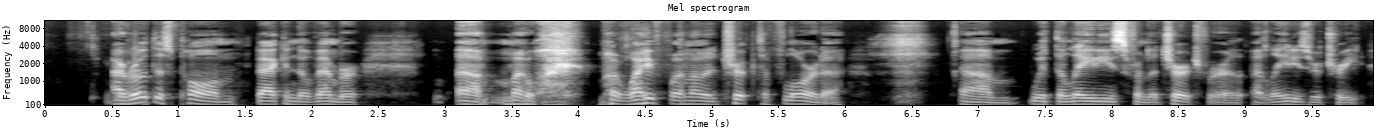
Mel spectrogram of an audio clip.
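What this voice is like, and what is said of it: Voice slightly rough, not great. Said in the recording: “my voice isn't great, so you'll have to forgive me”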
